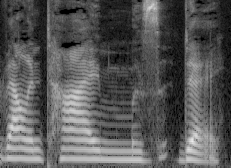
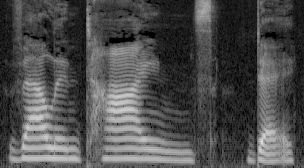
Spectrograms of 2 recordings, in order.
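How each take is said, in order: First: The word ends with an M sound. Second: The word ends with an N sound. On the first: The speaker calls it wrong. "not Valentine's Day. It is not Valentine like on a clock" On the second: The speaker calls it right. "It is pronounced Valentine's Day, ... It's Valentine with an N"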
